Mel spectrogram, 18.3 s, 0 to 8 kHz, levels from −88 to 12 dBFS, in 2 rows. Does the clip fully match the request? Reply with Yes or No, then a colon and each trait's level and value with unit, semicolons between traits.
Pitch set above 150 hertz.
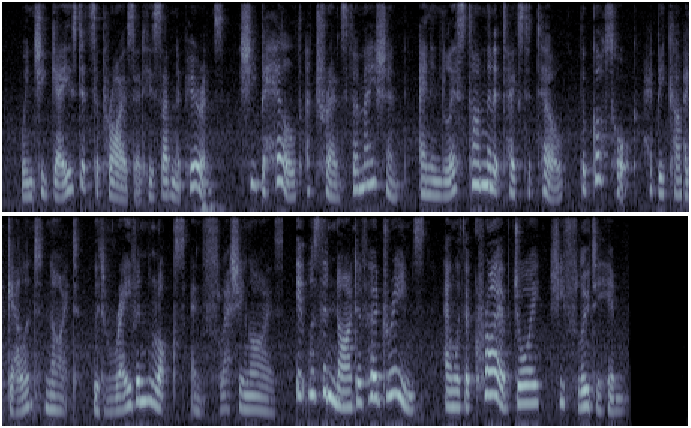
Yes: high, 190 Hz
